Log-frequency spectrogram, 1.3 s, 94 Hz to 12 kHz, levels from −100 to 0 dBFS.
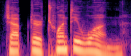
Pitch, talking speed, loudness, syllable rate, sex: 135 Hz, 135 wpm, -16 LUFS, 5.0 syllables/s, male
